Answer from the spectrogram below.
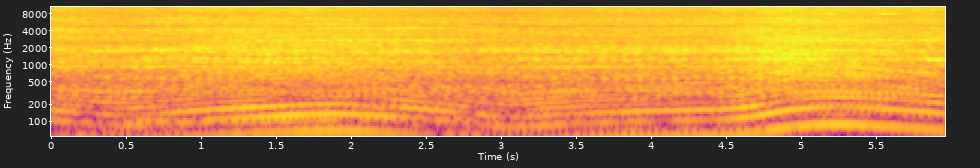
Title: E46 320d 110 kw strange noise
